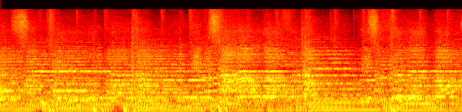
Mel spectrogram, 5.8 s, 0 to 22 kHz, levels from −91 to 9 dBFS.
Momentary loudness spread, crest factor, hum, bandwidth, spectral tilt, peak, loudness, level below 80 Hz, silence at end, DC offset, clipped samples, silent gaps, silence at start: 5 LU; 14 dB; none; 16.5 kHz; -4 dB/octave; 0 dBFS; -14 LUFS; -26 dBFS; 0 s; under 0.1%; under 0.1%; none; 0 s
